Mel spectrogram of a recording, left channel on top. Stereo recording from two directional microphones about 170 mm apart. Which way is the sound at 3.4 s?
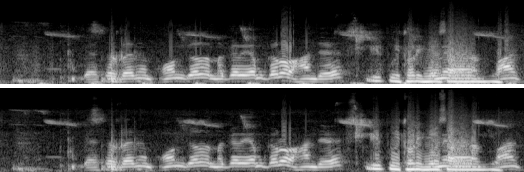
75° right (ahead or behind).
